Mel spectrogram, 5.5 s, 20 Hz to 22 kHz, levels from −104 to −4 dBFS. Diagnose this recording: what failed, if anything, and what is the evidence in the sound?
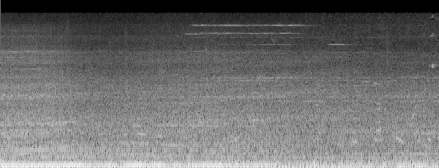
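Nothing failed; no stage shows any audible fault.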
